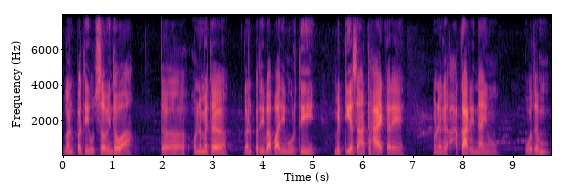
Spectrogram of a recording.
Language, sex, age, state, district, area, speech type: Sindhi, male, 30-45, Gujarat, Junagadh, urban, spontaneous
